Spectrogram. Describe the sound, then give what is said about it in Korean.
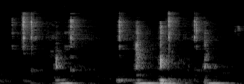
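The T key and other keys on a computer keyboard are pressed during 3D modelling work, giving several quiet, crisp clicks in two short clusters separated by a brief pause. “자, 그리고 다시 T키를 누르면”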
